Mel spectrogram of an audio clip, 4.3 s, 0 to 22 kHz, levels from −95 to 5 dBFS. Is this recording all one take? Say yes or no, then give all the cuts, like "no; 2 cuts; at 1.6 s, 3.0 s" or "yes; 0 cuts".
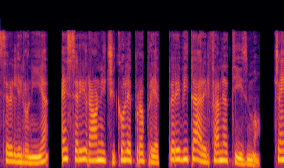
no; 1 cut; at 2.4 s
